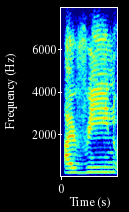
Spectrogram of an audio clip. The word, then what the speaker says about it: Irene: give me a moment, Irene or Greenie. She was called Greenie. And what else do they have there, Tom? It's 3 syllables, and we use it in Nini, not Rini.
